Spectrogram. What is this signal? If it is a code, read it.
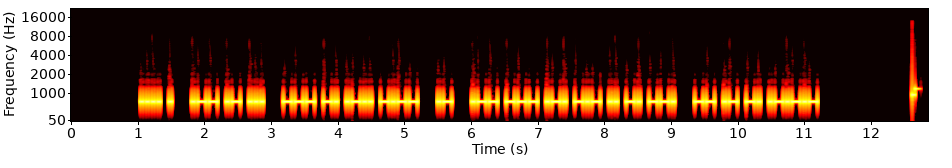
Morse code, heard as a keyed tone, about 28 wpm, 700 Hz. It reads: HE WAS ONLY A WORKING MAN.
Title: Sentences from Top 1000 Words - Review Part 4 - 28wpm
